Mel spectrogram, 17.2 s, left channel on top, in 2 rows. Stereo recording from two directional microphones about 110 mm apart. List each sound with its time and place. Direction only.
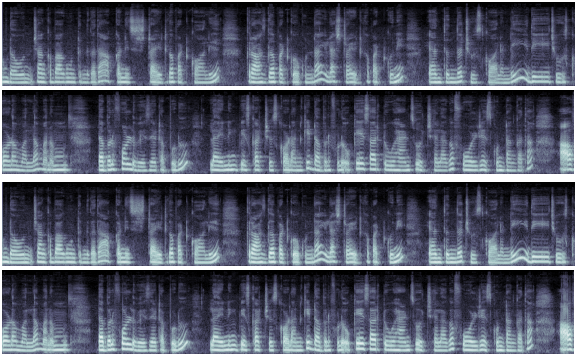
0.3 s a woman's voice: 35° right (ahead or behind)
